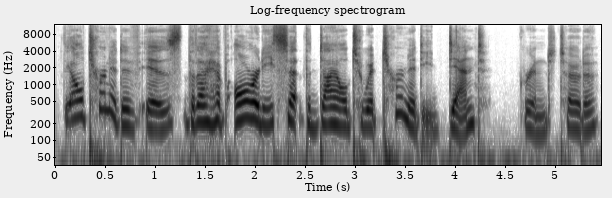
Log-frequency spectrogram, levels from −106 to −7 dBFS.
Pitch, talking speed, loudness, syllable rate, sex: 200 Hz, 165 wpm, -20 LUFS, 5.3 syllables/s, female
